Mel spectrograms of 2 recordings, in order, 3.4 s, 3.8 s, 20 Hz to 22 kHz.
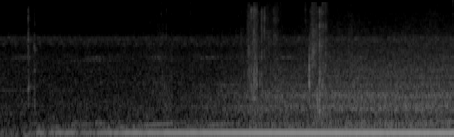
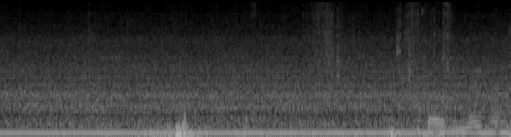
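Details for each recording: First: Duracraft pedestal fan from December 1996, a parts fan, on high speed sitting on a stool: it spins up to a steady low hum holding pitch. The hum comes from the stool resonating, not the fan motor. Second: 1996 Duracraft pedestal fan, now a parts fan, dirty from shed storage, on medium speed: low steady hum with even airflow rush, no rattle or scrape. The hum comes from the stool it sits on, not the motor. Normal running.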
